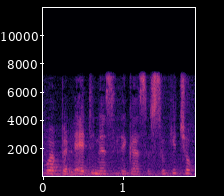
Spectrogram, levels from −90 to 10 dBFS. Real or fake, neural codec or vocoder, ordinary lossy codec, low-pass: fake; codec, 16 kHz, 0.4 kbps, LongCat-Audio-Codec; MP3, 96 kbps; 7.2 kHz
